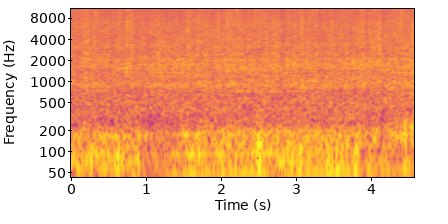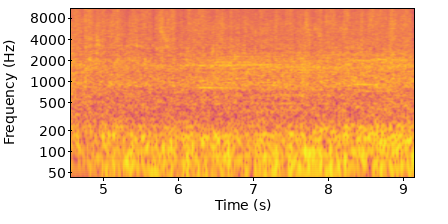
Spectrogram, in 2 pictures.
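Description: A brush scrapes and dabs against a canvas.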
